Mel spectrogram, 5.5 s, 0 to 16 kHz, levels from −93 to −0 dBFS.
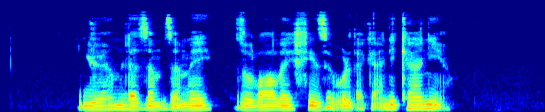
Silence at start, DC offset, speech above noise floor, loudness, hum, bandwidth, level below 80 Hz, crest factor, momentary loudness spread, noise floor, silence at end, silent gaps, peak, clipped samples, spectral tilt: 0.8 s; under 0.1%; 48 dB; -32 LUFS; none; 11 kHz; -70 dBFS; 16 dB; 7 LU; -80 dBFS; 0.95 s; none; -16 dBFS; under 0.1%; -5 dB/octave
